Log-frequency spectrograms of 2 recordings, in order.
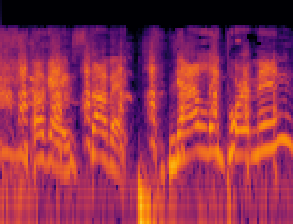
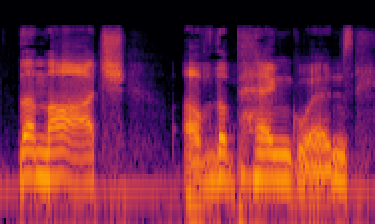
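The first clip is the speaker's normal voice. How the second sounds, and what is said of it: Strained very low-pitched imitated voice. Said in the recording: “my Morgan Freeman impression ... That hurts to go that low ... You sound like Yosemite Sam.”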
